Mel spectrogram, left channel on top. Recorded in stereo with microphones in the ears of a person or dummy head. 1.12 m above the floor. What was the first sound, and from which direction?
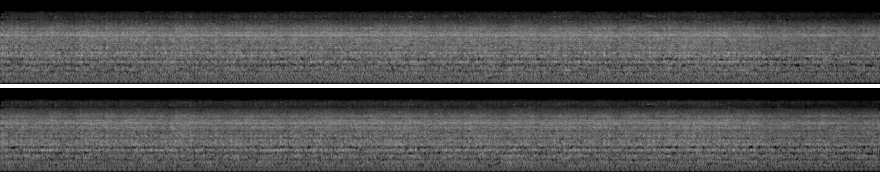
An engine running, centre (ahead or behind).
